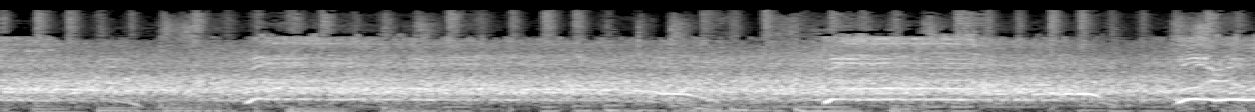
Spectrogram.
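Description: A football commentator's drawn-out 'goool' cries, each held on one high pitch for about two seconds and repeated about four times, over steady crowd noise and music with a low beat underneath.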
